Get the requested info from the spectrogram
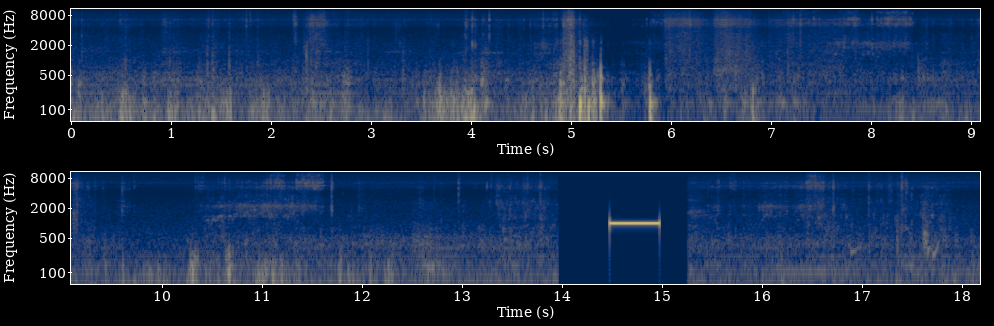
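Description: Rustling, scraping and knocking of someone clambering along a fallen tree trunk, with a loud knock about five seconds in. Near the end, the sound cuts out for a single steady censor bleep about half a second long.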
